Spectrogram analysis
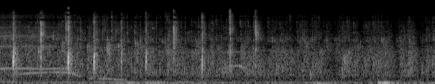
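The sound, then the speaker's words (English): An audience in Northeast Los Angeles applauds the area's senior lead officers, many hands clapping in a dense, irregular patter that holds steady for several seconds at a moderate level, with a faint brief tonal sound near the start. “They deserve a big round of applause as well.”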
